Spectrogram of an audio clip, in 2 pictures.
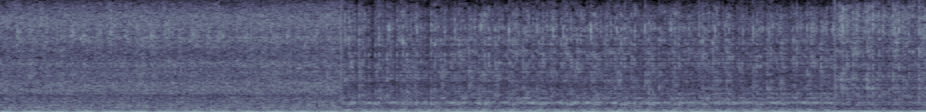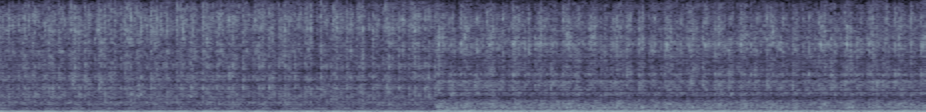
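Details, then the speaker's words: Abandoned prototype Carlton Carrera supercar with most of the exhaust missing: loud, deep, steady idle with a hard open-exhaust bark, even firing and no ticks, knocks or smoke; the engine runs smoothly and healthy. "we have a Carlton Carrera that is running beautifully. There was not any smoke at all. It sounds great. It's smooth."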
